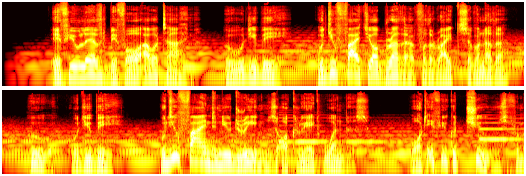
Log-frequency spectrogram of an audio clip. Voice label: Deep British voice

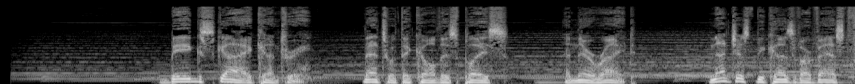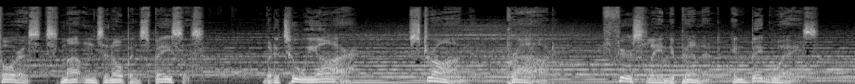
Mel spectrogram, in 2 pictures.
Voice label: Political Ads

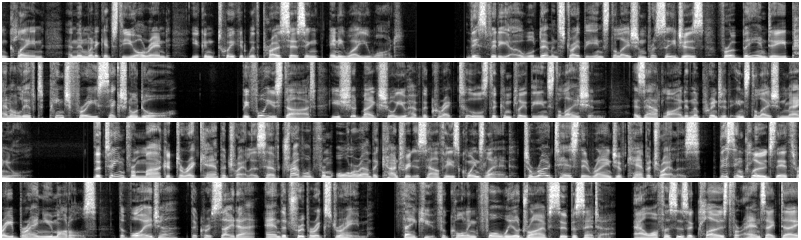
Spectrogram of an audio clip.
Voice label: Studio

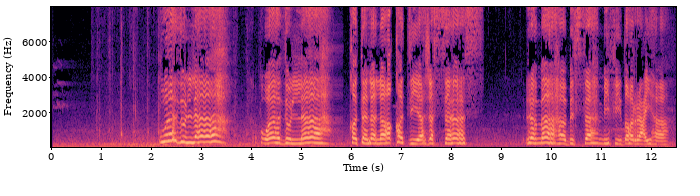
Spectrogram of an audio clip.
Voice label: senior age character

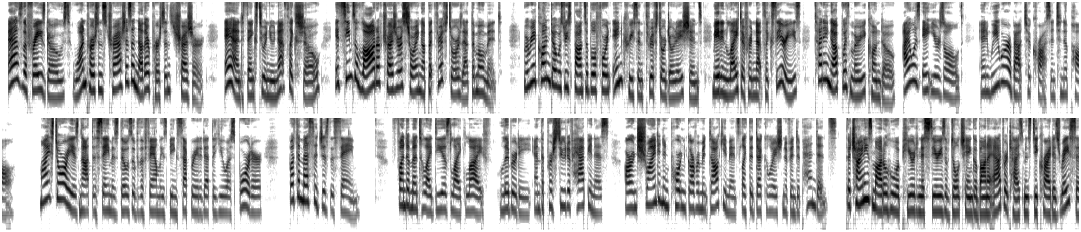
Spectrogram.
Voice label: news clips

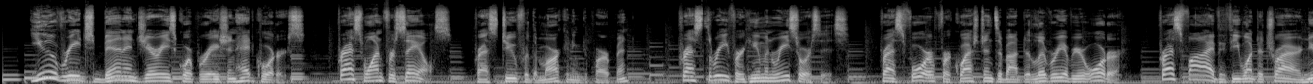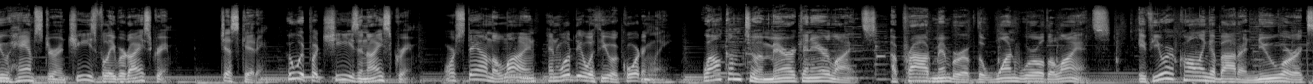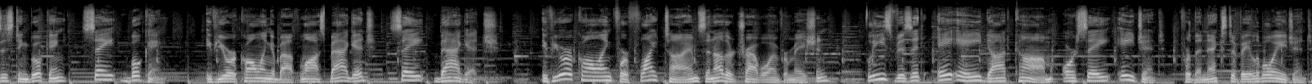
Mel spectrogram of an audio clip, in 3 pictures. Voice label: TELEPHONY

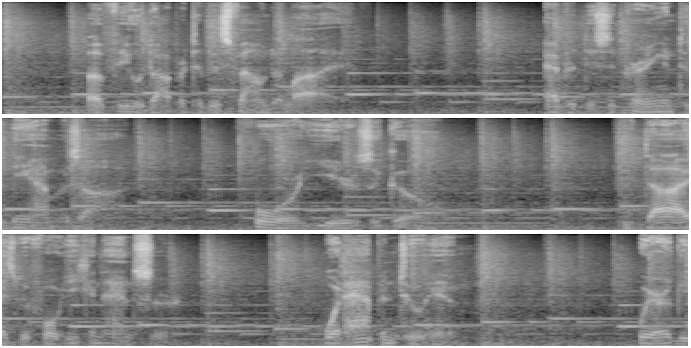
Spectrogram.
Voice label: Movie Trailer With Music mono

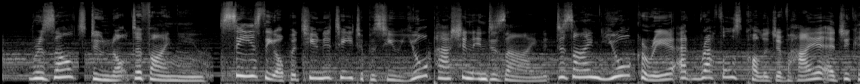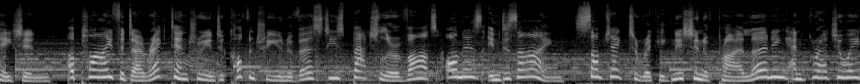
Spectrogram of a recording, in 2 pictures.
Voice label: Recent commercials

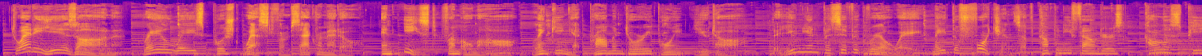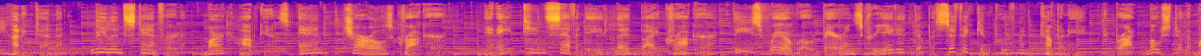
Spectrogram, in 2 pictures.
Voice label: Documentary piece no slate

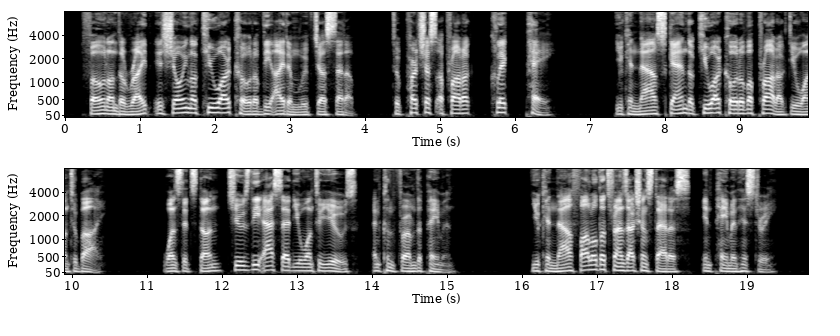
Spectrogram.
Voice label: American Tutorial

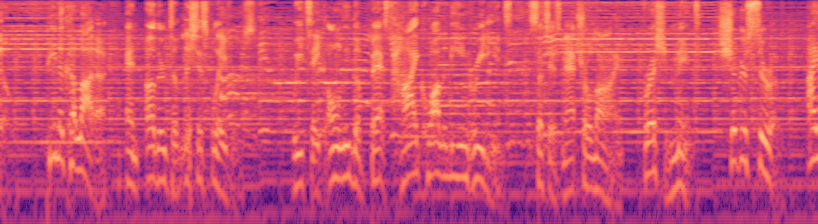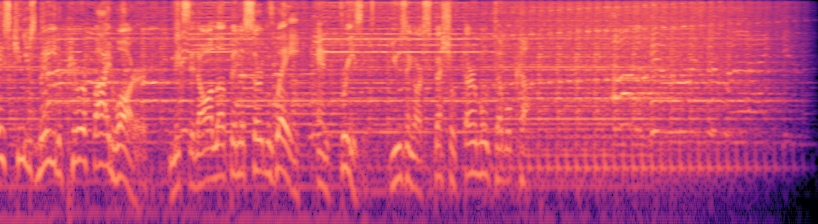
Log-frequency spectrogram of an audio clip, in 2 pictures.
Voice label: mojitos ad

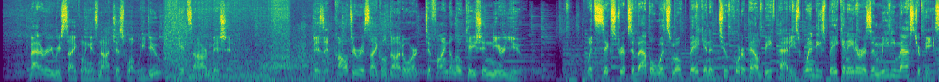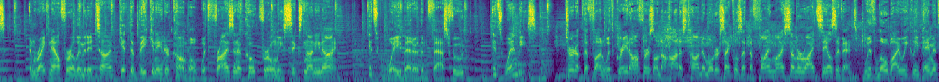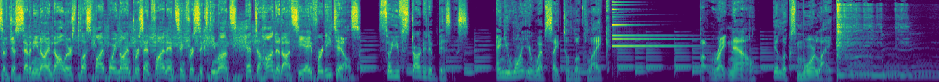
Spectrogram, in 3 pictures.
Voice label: Commercial English

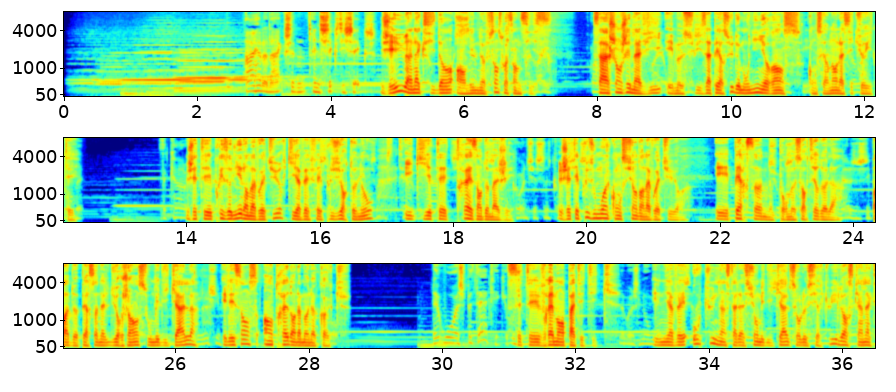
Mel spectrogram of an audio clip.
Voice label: voiceover dubbing documentary; jackie stewart

